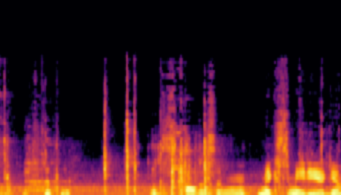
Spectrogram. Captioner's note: laughs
